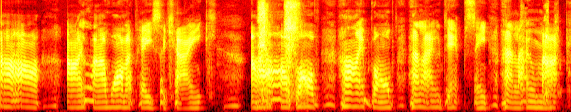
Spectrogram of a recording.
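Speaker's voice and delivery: high, very slow, drawn-out cartoon voice. Showing an old impression of the scarecrow Spud from Bob the Builder. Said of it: "I used to love doing an impression of".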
